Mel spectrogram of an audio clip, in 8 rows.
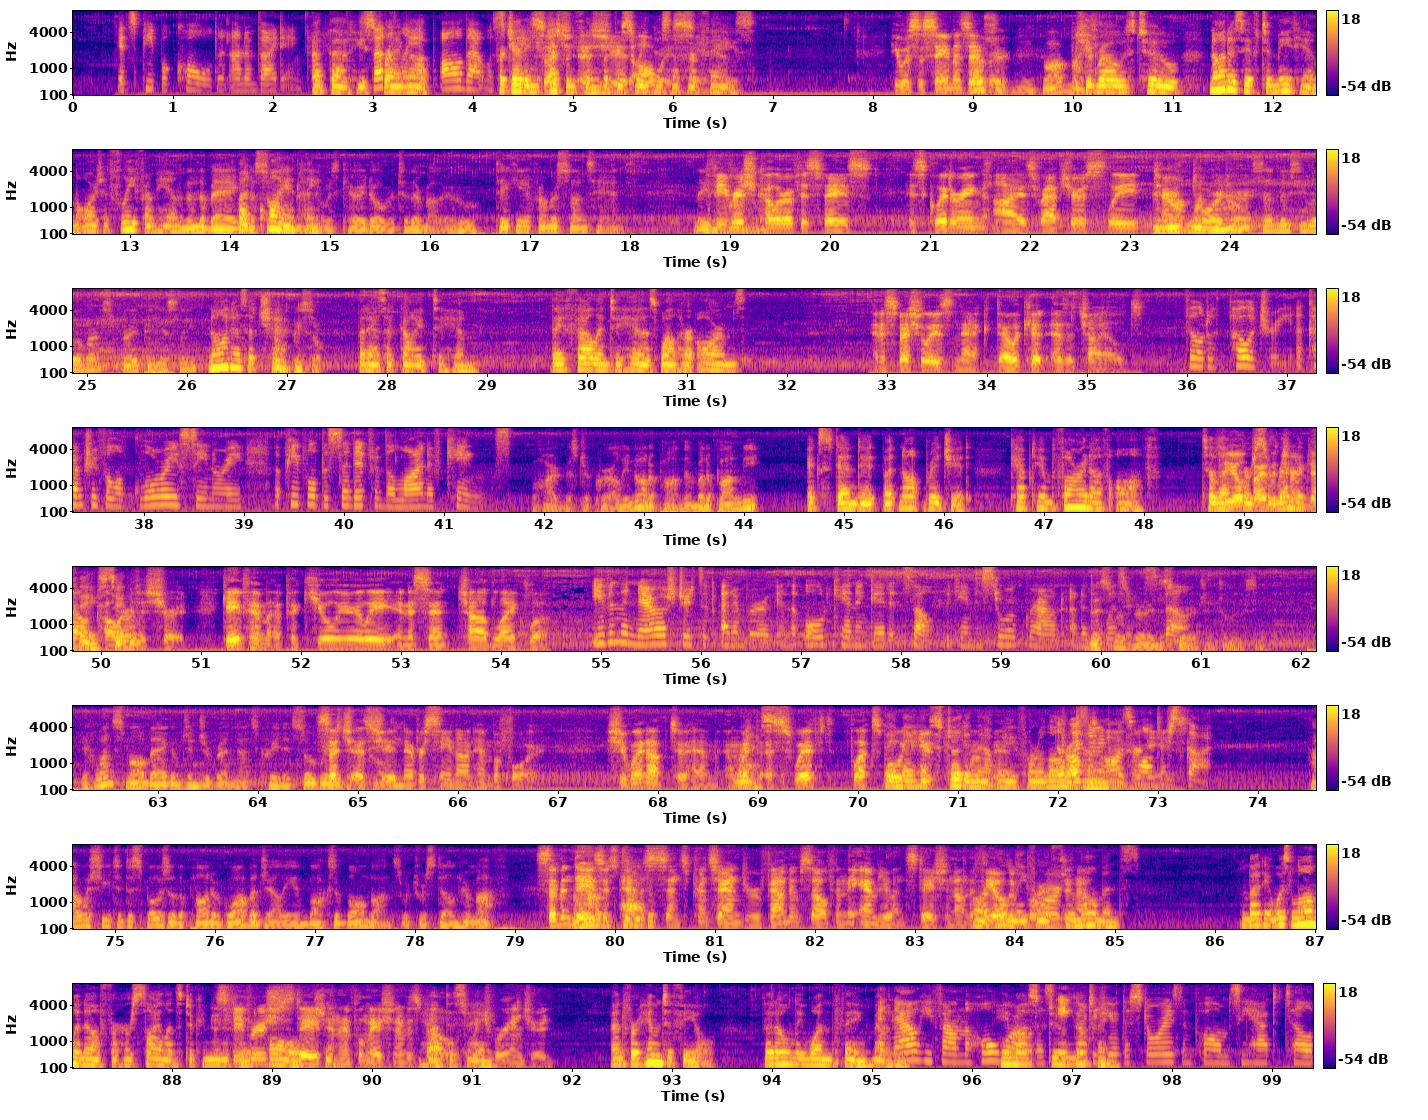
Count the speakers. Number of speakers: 4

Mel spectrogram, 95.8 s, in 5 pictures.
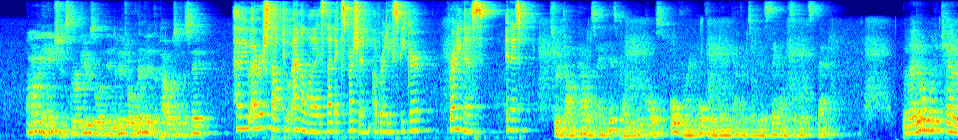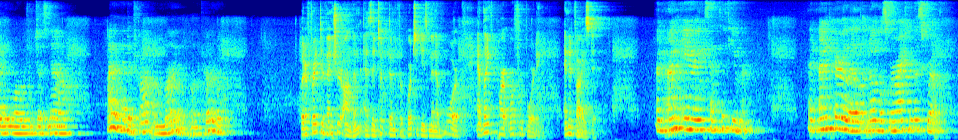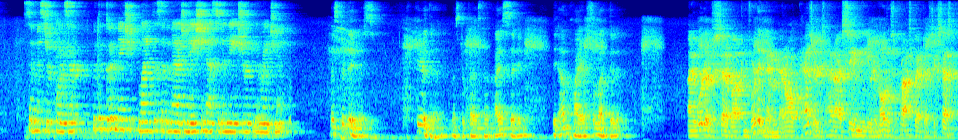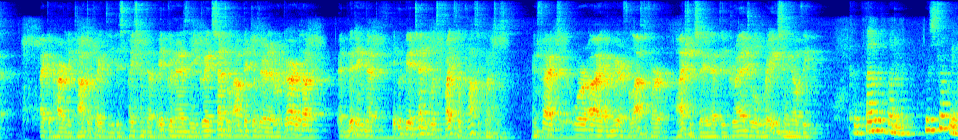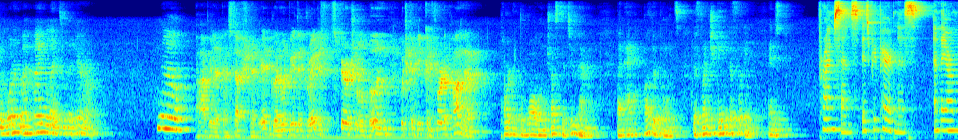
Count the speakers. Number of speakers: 9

